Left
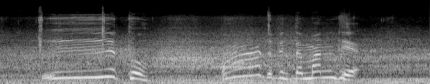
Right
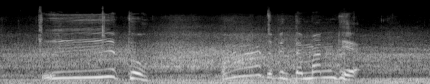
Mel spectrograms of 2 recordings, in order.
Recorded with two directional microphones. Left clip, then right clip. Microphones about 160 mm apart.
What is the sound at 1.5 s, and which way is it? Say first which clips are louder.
Vehicle: even; 65° left (ahead or behind).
